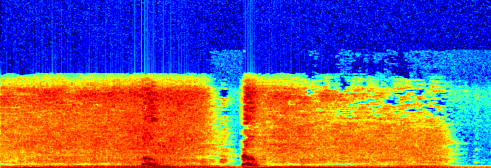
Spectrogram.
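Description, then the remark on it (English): Dogs barking somewhere in the neighborhood, two short barks rising over a steady rumble of passing traffic and motorcycle engine noise. “Ah, these folks in the neighborhood, loud and dogs and motorcycles.”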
